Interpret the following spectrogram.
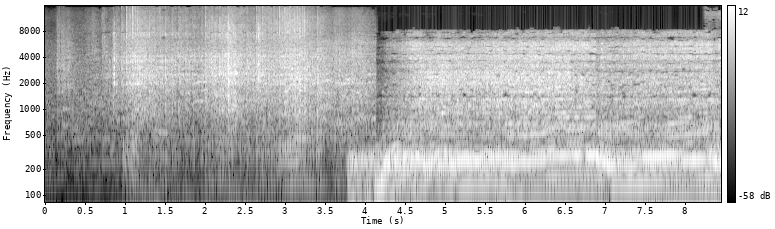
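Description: A rushing noise builds over the first half, then a motorcycle engine runs steadily and loudly from about halfway, its pitch dipping briefly once near the end.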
